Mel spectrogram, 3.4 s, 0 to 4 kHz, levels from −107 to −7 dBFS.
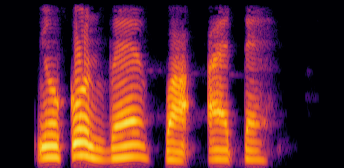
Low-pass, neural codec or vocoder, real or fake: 3.6 kHz; none; real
